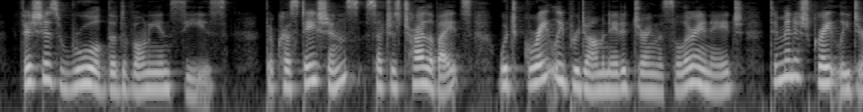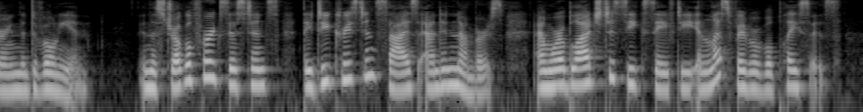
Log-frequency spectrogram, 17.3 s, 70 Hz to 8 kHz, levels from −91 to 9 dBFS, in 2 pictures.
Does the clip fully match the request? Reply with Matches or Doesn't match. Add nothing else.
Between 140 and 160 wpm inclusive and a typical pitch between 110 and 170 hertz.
Doesn't match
